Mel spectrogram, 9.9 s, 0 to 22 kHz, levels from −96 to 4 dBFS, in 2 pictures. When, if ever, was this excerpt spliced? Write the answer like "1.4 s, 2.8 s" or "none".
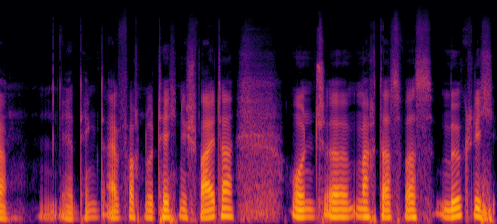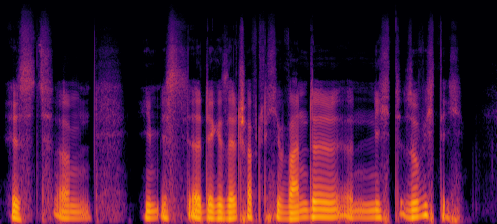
none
